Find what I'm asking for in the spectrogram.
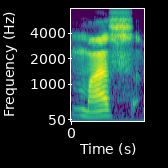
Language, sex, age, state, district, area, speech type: Assamese, male, 30-45, Assam, Barpeta, rural, spontaneous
